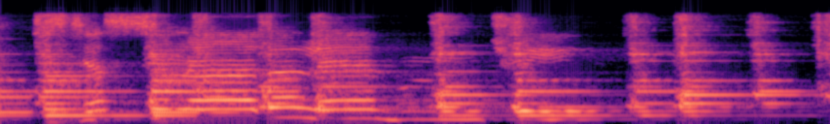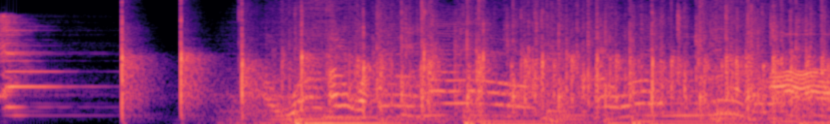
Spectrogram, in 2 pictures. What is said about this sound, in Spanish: Fantástico. Por favor, pero estoy escuchando desde Asturias esos pedazos de aplausos.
